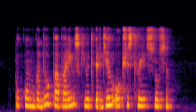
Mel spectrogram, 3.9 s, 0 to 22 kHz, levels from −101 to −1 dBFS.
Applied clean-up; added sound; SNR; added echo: neural mask model DeepFilterNet 3.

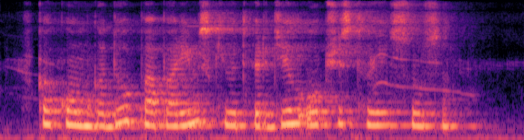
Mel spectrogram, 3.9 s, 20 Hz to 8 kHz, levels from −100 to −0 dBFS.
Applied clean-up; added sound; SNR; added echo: neural separator model SepFormer DNS4.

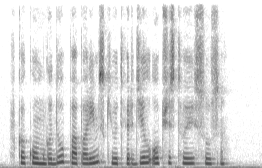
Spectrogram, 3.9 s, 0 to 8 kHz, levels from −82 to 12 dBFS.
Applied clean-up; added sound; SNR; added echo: none; none; none; none.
